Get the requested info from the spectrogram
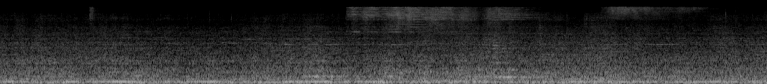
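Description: Union Pacific freight train of autorack cars rolling past, a steady rumble of steel wheels on the rails, with brief high hissing about halfway through and again near the end.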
